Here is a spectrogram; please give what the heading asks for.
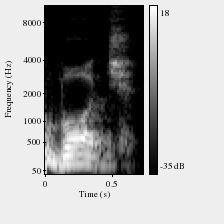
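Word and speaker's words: watch: Okay, I हैड टू वॉच, देखिए यहाँ पे टी साइलेंट है, इसी वॉच का मतलब घड़ी भी होता है और इसी वॉच का मतलब देखना भी होता है।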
